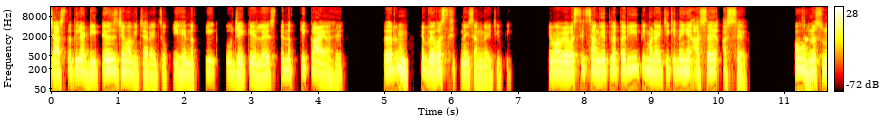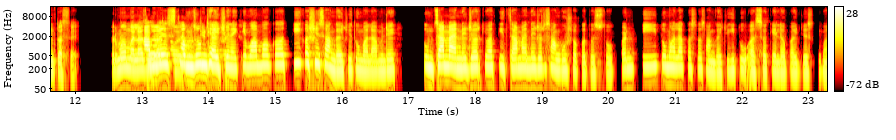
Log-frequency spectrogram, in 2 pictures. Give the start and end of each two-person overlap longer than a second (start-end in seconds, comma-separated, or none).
13.1-14.5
